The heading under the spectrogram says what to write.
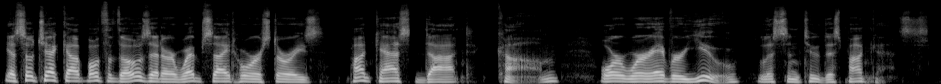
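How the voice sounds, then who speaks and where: A male podcast host talks slowly and informally, as if telling a story of his own. His delivery is halting and hesitant, with a mid-range pitch. The sound is close and dry. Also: lively intonation, no echo. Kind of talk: informal podcast hosting and first-person storytelling.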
